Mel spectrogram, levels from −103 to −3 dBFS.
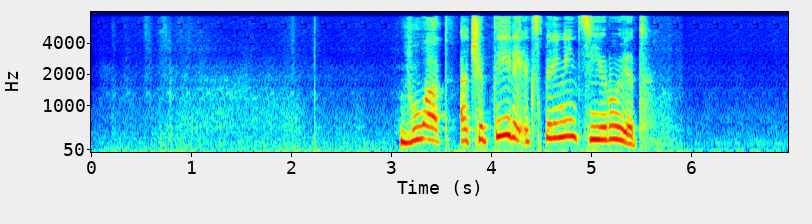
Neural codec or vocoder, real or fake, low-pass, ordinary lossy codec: codec, 16 kHz, 1.1 kbps, Voila-Tokenizer; fake; none; none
